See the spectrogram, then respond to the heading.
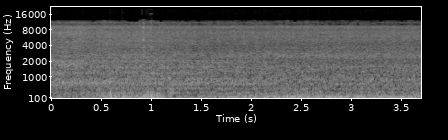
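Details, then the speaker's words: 2003 first-gen Toyota Tacoma blower motor after lubing it and blowing carbon out of the windings, which fixed weak airflow and bearing ticking: a steady, even low rumble of air and motor with no ticking or scraping. Normal run. "blew it out with the air compressor and I mean we got it connect it all back up and I'll show you guys that the sound is completely gone it uh it sounds just like it did"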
